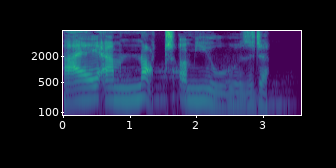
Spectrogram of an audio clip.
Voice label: Undead Female Magic NPC Pissed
